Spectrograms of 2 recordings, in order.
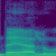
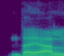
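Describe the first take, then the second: First: Said in the usual way. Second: दयाल ending on the l; missing final u. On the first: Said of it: "होता है". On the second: Shown as a demonstration. Teacher showing the wrong form, दयाल without final u. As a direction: leave the "u" off दयाल. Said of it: "नहीं है".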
